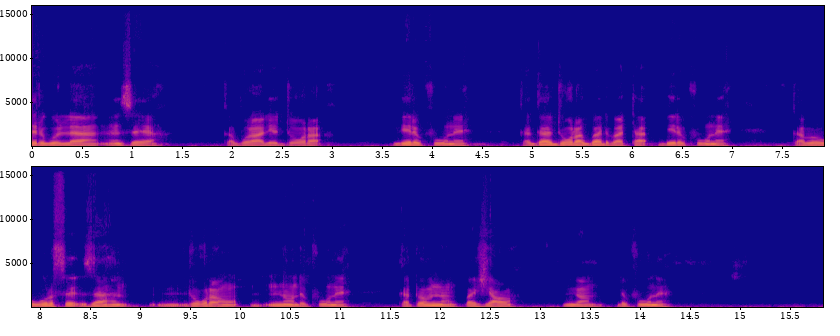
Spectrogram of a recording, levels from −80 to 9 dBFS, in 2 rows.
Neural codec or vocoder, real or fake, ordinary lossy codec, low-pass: none; real; Opus, 16 kbps; 14.4 kHz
